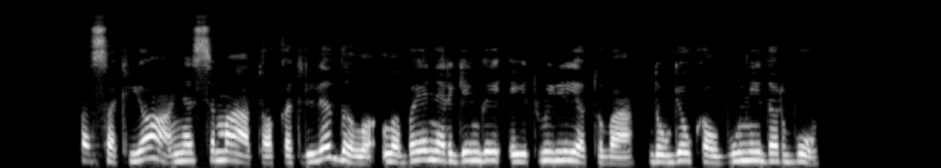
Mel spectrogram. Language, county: Lithuanian, Alytus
